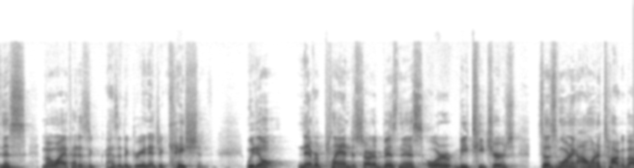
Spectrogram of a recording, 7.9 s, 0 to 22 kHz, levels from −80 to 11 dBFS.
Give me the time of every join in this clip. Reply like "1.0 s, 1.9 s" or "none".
6.6 s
